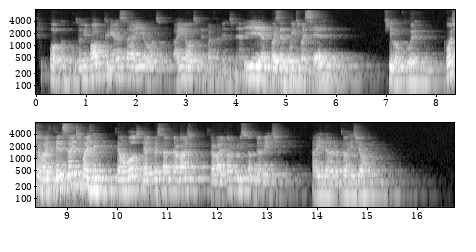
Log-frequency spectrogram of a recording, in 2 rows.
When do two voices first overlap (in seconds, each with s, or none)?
none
